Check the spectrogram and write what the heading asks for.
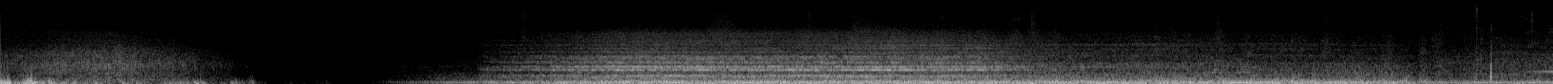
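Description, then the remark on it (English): A Caltrain commuter train, on the line running south from San Francisco toward Stanford, rumbles steadily along the rails, loud, with a low droning hum and humming tones. The noise cuts out briefly before returning. “I'm taking the Caltrain, a line that runs south from San Francisco, past the campuses of the mega tech companies”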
